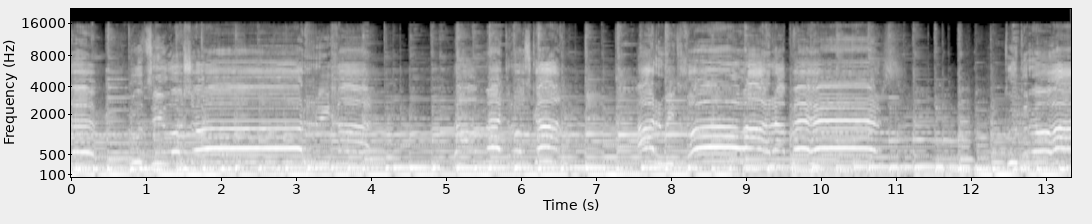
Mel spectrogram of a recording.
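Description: Acoustic guitar strummed steadily while a man sings long held notes that slide into and out of pitch.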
